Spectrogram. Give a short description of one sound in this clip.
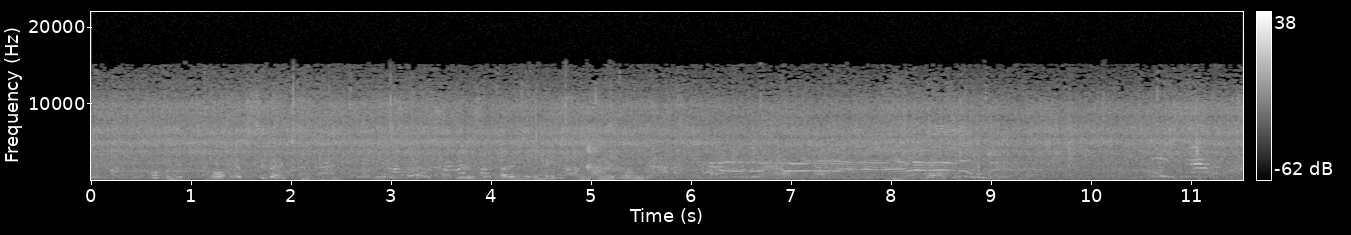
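A bear tears and chews at a chunk of raw meat.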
